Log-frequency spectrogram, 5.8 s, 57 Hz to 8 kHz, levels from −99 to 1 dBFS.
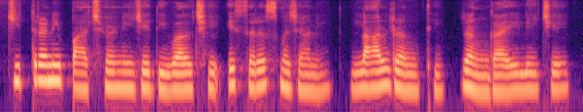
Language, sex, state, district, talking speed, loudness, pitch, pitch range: Gujarati, female, Gujarat, Valsad, 125 wpm, -17 LUFS, 165 Hz, 155-175 Hz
